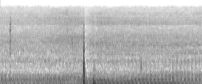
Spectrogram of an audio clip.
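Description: An engine running steadily at an even pitch, with one sharp knock a little under a second in.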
